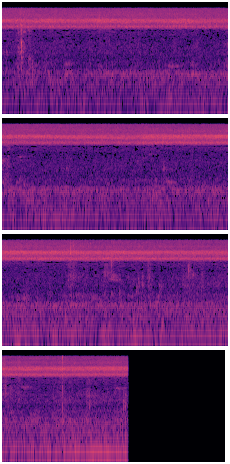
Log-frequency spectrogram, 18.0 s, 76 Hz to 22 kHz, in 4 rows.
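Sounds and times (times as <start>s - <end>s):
high-pitched insect chorus: 0.0s - 16.1s
faint ticks: 14.6s - 16.1s.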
